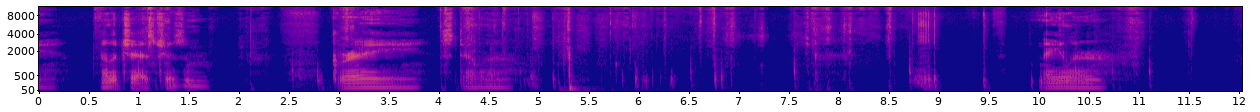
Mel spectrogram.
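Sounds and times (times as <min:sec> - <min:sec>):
trading cards clicking and rustling: 0:04.2 - 0:09.0.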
